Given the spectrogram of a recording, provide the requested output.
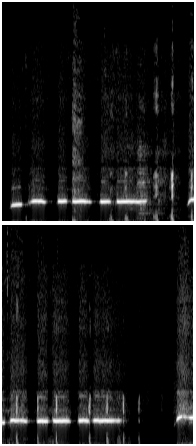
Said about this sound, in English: I just heard that … walking up to the podium was whistling.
